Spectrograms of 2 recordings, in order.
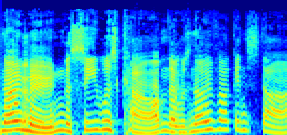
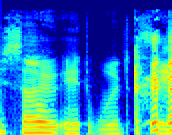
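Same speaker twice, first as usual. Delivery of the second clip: slow pompous; 3 semitones lower, much slower than usual. Pretend. Slow mock-wise captain line.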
